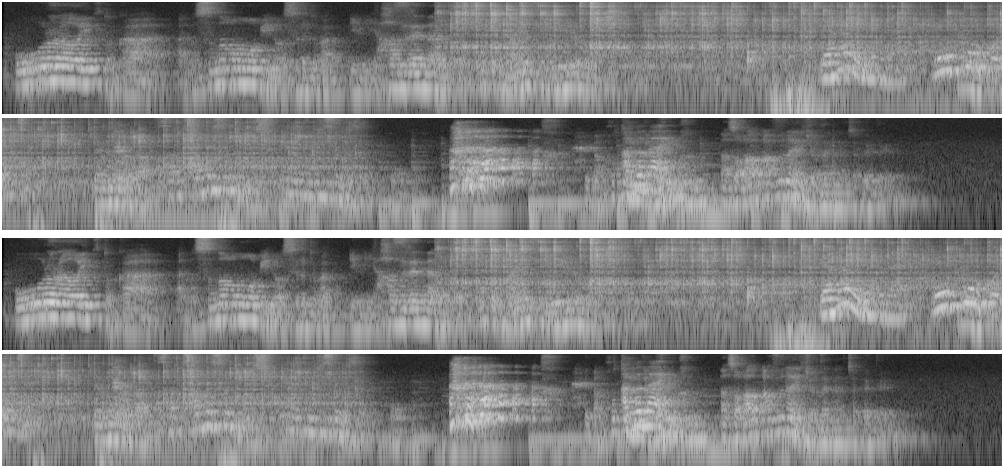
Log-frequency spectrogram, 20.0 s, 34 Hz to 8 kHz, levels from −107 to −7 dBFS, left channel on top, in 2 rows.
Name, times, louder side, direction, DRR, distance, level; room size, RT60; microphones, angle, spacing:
voice 1, 0.1-6.4 9.5-9.9 10.9-14.0 15.4-15.5 15.8-19.0, right 1 dB, 35° right, -1 dB, 0.8 m, -39 dB
sound 1, 4.3-13.6, right 1 dB, 5° right, 0.4 m, -37 dB
sound 2, 7.6-18.3, left 2 dB, 80° left, 0.4 m, -49 dB
voice 2, 8.2-10.3 11.1-11.3 14.5-15.4 15.7-15.9 16.2-16.6, right 2 dB, 65° right, 0 dB, 0.5 m, -33 dB
3.6 x 2.7 x 3.6 m, 0.89 s
head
